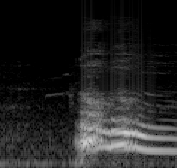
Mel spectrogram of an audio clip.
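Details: Husky giving a short, loud howl-like yelp that rises quickly and then slides downward, a clear tonal voice with stacked overtones, sounding in a quiet room during a hide-and-seek game.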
